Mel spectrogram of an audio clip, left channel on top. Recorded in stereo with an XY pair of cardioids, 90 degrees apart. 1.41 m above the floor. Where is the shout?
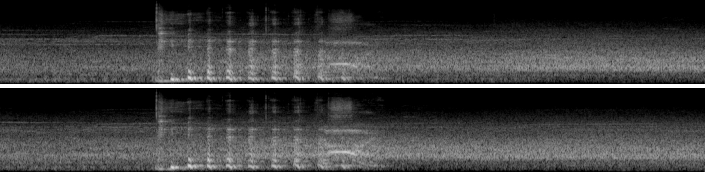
65° right, 5 m.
